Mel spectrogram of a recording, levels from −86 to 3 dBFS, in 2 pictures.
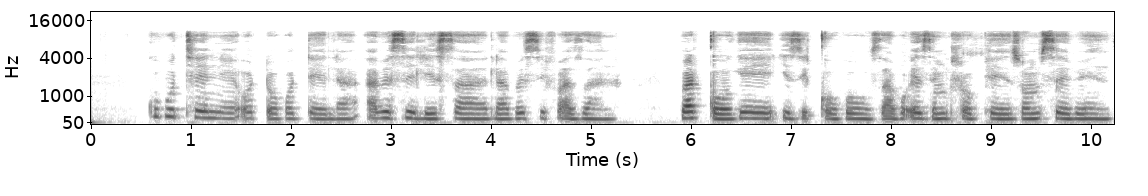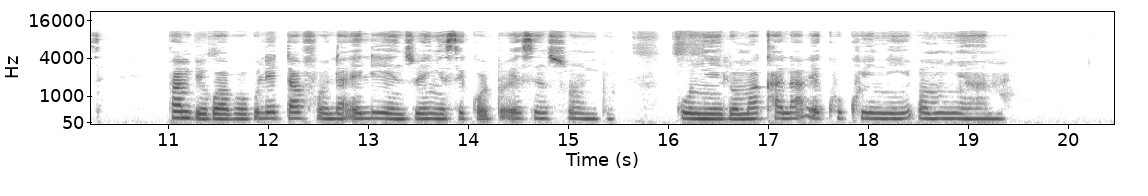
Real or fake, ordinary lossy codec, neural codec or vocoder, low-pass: real; AAC, 64 kbps; none; 10.8 kHz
